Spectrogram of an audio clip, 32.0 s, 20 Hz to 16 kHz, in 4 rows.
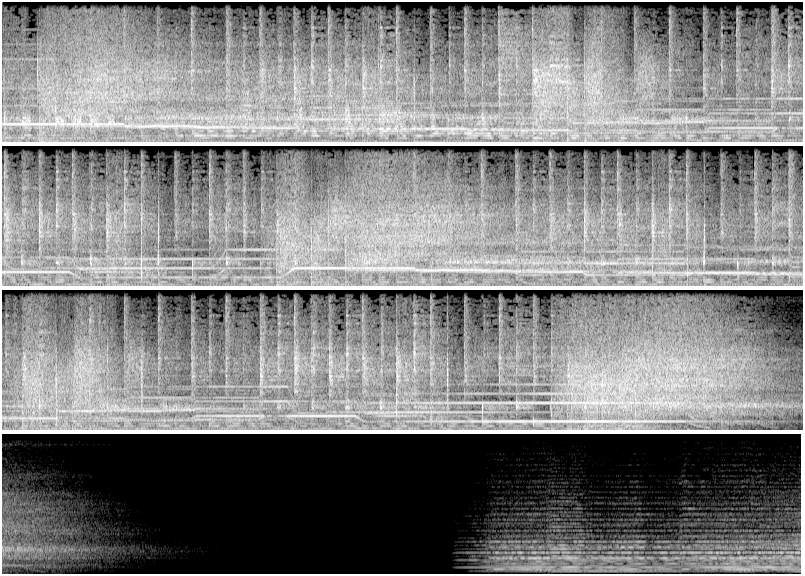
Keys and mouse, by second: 1.4 ctrl+r, 4.9 3, 5.3 alt+z, 5.7 click, 6.4-8.8 drag, 8.8 r, 9.8 s, 10.7 KP_Decimal, 10.9 alt+z, 13.1 g, 18.9 alt+z, 19.2 click, 20.4 e, 22.2 i, 31.7 Tab.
